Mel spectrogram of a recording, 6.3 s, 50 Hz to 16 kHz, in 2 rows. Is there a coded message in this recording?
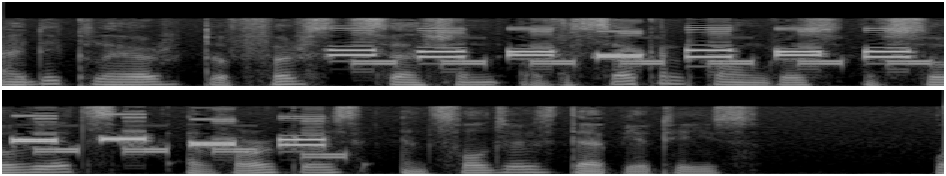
Yes: multi-frequency trunk signalling (R2, with the far end's replies) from 1.1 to 4.3 s, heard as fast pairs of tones, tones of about 150 ms, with speech in English. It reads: 84517546014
